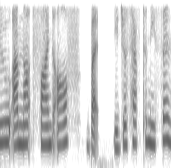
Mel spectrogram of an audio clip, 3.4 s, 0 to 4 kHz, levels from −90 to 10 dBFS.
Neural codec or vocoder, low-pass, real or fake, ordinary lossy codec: codec, 16 kHz in and 24 kHz out, 0.4 kbps, LongCat-Audio-Codec, two codebook decoder; 3.6 kHz; fake; none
